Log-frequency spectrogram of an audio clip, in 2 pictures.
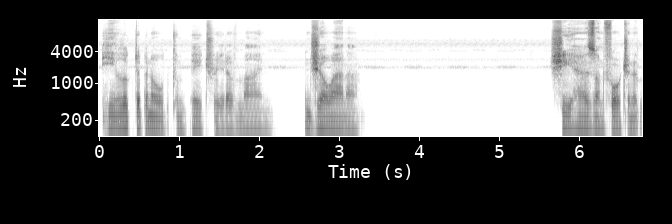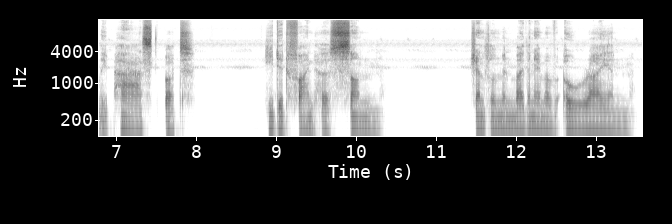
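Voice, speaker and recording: Ancient proud vampire lord, played by a man: low, very slow, courtly speech for audio roleplay, dry close sound. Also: level tone, darkish tone, no echo. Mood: grave. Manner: slow, formal, courtly diction. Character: ancient proud male vampire, formal and grave. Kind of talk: dramatic audio roleplay acting.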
